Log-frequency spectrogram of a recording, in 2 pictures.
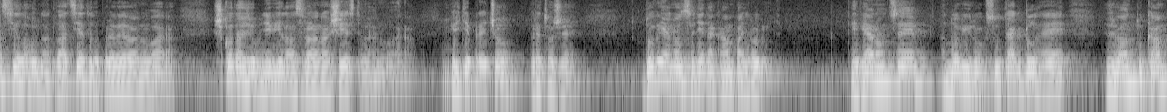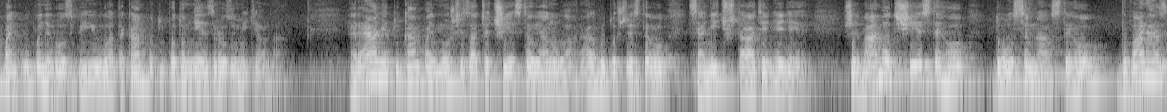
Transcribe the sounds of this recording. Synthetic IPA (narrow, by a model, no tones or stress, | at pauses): sɪɛlaɦɔnad̪ʋat͡sɪat̪ɛɦɔpr̩ʋɛːɦɔjanua̰ːɾa̰ʃkɔd̪aʒɛɦɔɲɛʋiɦlaːsilanaʃɪɛst̪ɛɦɔja̰nṵa̰ːɾa̰ | ʋɪɛcɛpɾɛt͡ʃɔpɾɛt̪ɔʒɛ̰ | d̪ɔʋɪanɔt͡ssaɲɛd̪aːkampaɲɾɔbḭc | t̪ɪɛʋɪanɔt͡sɛanɔʋiːɾɔksuːt̪aɡd̪l̩ˠɦɛː | ʒɛʋaːmt̪uːkampaɲuːpl̩ɲɛɾɔzbijuːat̪aːkamp̪pɔt̪ɔmɲɛjɛzɾɔzumicɛ̰ʎna̰ː | ɾɛaːlɲɛt̪uːkampaɲmʊɔʒɛcɛzat͡ʃacʃɪɛst̪ɛɦɔjanua̰ːɾa̰alɛbɔd̪ɔʃɪɛst̪ɛɦɔsaɲit͡ʃfʃt̪aːcɛɲɛɟɛɛ | ʒ̥ɛmaːmɛɔt̪ʃɪɛst̪ɛɦɔd̪ɔɔsɛmnaːst̪ɛɦɔd̪ʋanaːz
